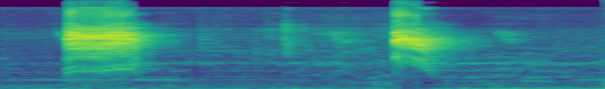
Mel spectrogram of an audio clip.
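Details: Long-tailed shrike giving two loud, harsh, rasping squawks about one and a half seconds apart over a low background hum.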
